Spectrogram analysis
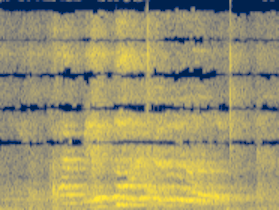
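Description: A white cockatoo gives a run of harsh, voice-like, speech-ish syllables lasting about two seconds, with wavering pitch, indoors.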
